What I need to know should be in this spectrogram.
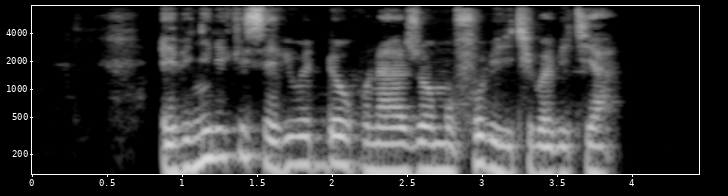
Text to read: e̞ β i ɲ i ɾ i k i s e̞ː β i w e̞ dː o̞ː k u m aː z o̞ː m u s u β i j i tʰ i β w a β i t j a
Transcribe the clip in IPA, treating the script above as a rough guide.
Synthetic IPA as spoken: e̞ β i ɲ i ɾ i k i s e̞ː β i w e̞ dː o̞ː k u n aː z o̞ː m u f u β i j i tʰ i β w a β i t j a

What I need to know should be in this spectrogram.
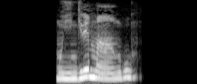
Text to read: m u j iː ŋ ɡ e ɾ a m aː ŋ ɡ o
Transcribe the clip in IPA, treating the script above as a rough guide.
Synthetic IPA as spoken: m u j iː ŋ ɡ i ɾ e m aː ŋ ɡ u

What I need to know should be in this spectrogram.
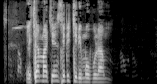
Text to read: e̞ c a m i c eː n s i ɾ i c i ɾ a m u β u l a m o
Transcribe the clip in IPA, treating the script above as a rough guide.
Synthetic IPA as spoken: e̞ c a m a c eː n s i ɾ i c i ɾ i m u β u l a m u

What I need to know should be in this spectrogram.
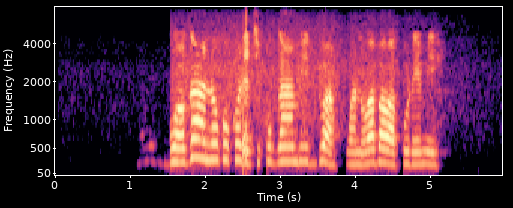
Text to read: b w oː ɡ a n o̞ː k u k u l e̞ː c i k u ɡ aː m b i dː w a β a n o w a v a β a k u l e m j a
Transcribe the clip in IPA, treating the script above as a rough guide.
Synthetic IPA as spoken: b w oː ɡ a n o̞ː k u k o l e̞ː c i k u ɡ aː m b i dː w a w a n o w a β a w a k u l e m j e

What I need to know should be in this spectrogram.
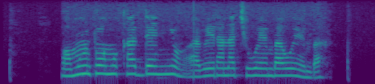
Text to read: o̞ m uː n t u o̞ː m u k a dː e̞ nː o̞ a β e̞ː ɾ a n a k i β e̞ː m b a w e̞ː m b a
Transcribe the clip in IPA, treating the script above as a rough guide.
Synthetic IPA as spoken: o̞ m uː n t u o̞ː m u k a dː e̞ ɲː o̞ a β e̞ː ɾ a n a c i w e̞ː m b a w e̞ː m b a

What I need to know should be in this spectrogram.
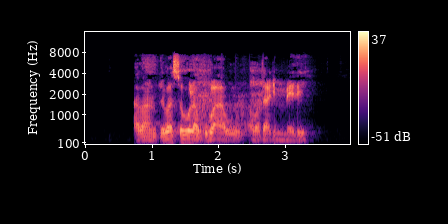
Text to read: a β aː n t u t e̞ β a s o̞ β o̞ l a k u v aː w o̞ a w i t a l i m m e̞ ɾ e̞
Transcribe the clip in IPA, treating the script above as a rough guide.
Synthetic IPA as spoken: a β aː n t u t e̞ β a s o̞ β o̞ l a k u β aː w o̞ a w a t a l i m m e̞ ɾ e̞

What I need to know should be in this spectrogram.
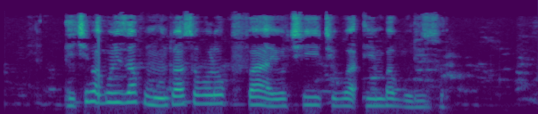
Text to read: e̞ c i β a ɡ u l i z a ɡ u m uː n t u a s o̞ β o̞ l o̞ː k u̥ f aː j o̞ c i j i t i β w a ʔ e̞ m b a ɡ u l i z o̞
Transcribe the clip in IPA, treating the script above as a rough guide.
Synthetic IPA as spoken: e̞ c i β a ɡ u l i z a k u m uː n t u a s o̞ β o̞ l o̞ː k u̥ f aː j o̞ c i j i t i β w a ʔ e̞ m b a ɡ u l i z o̞

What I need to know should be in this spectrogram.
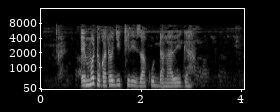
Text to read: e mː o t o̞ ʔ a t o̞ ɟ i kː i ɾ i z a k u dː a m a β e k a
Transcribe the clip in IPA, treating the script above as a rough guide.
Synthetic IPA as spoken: e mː o t o̞ k a t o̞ ɟ i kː i ɾ i z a k u dː a m a β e ɡ a

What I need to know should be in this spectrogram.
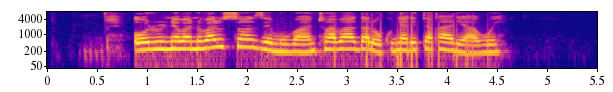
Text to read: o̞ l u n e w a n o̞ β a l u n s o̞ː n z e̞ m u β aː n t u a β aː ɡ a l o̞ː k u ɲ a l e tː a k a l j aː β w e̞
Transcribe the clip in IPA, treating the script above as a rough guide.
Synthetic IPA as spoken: o̞ l u n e β a n o̞ β a l u s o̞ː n z e̞ m u β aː n t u a β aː ɡ a l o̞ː k u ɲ a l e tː a k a l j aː β w e̞

